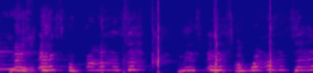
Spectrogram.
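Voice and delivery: put-on very high squeaky baby voice. Shown as a demonstration. Mom modelling a high baby voice for the baby to copy. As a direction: say it the way the baby should, high and sweet.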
